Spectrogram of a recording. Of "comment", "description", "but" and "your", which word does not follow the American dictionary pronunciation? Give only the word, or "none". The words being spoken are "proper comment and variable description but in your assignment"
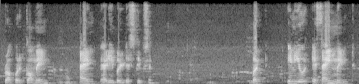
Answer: none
